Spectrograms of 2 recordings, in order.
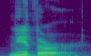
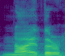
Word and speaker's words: neither: Neither neither neither. این کلمه به صورت neither هم ممکنه تلفظ بشه که هر دو تلفظ درسته. neither یا neither.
